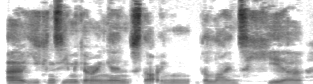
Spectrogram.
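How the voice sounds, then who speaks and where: Hoarse young woman with a cold. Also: sits low, level tone, normal speed, dry recording. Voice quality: hoarse, croaky. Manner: rambling, fillers like "like". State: losing her voice from a cold. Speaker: press-on nail artist. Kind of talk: casual chatty vlog narration.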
